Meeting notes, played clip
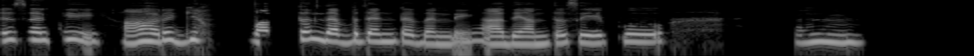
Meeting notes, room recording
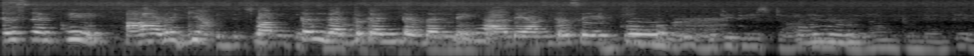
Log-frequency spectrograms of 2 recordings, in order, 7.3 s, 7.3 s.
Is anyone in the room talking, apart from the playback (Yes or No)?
Yes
